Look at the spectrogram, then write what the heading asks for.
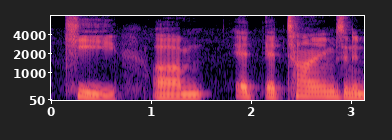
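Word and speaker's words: χ: haven't learned that word what looks like an x is pronounced key um at times and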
